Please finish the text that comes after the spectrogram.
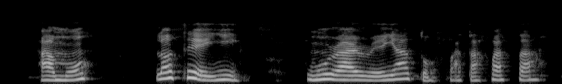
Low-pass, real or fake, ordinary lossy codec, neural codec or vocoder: none; fake; none; codec, 16 kHz, 8 kbps, FunCodec, trained on Chinese and English, 25 frames a second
